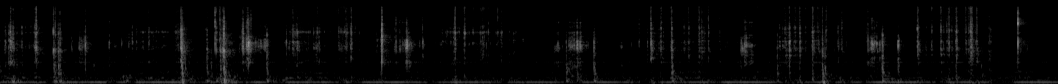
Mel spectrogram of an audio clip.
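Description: A hand-held, solid, hard, dry green-purple recycled soap ball has its flat cut face scraped with a metal box-cutter blade. It makes a rapid, uneven run of crisp, bright scratching and crunching strokes, with a few sharper snaps along the way. A faint steady low hum runs underneath.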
